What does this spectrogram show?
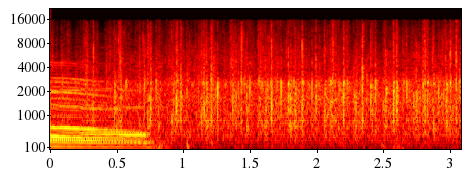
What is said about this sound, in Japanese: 裏で拍手をいただけるってなかなかないですよね。 いいですね。公開で裏をやるってのはなんか。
